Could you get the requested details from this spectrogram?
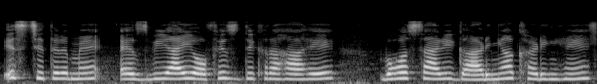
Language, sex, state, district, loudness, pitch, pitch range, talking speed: Hindi, female, Madhya Pradesh, Bhopal, -14 LUFS, 260 Hz, 245-275 Hz, 130 wpm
